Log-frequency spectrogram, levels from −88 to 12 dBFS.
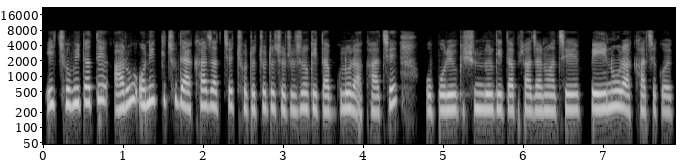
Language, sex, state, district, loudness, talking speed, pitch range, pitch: Bengali, female, West Bengal, Jhargram, -17 LUFS, 195 wpm, 215-265 Hz, 230 Hz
